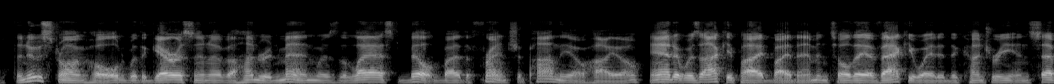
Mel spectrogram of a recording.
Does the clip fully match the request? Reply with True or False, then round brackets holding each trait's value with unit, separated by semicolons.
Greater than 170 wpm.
True (190 wpm)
